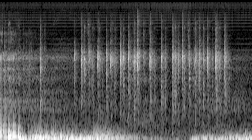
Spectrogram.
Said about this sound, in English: Wasn't sure if I just forgot to type it because I was typing too many other things.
